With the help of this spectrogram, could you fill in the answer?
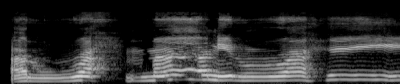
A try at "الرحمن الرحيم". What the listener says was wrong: রুয়া রুয়া হয়ে গেছে। হ্যাঁ, র আর র আর র স্ট্রেট থাকতে হবে। আর র আর র আর র ইয়েস, আর র আর আর আর আর আর আর আর আর জিহ্বাটাকে, হ্যাঁ, আর আর আর সামান্য পরিমাণ, একেবারেই সামান্য পরিমাণ করতে হবে।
